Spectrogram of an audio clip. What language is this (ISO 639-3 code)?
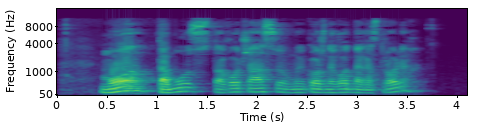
bel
